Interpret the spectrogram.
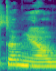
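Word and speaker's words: Daniele: Sometimes, apparently it sounds like Danielle or Daniel, but it is Danielle with one L.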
